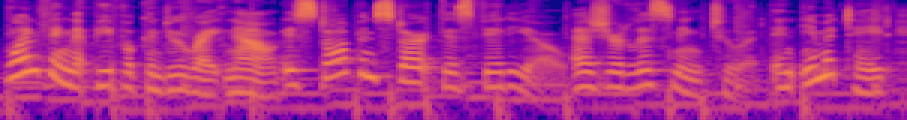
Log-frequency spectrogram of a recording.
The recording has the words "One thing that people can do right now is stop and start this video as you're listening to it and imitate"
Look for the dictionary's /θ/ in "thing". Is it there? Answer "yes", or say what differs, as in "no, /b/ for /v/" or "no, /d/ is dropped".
yes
